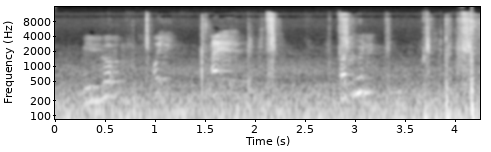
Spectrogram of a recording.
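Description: Sneakers squeak and scuff on concrete.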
